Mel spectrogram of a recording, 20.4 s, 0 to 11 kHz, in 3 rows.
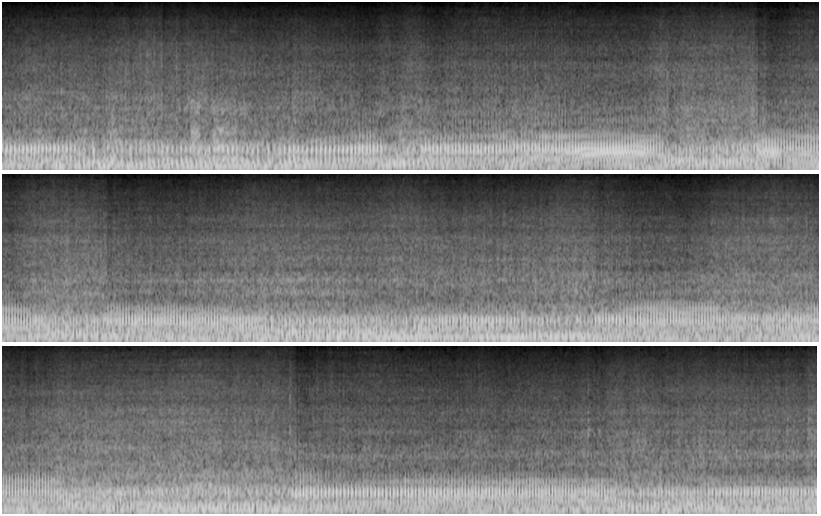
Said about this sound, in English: He's on a KTM 250 today.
